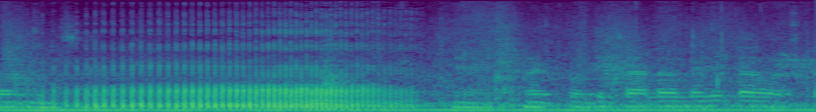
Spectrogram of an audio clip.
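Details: Pug dog snoring while asleep: a low, rattling, rapidly pulsed snore for about two seconds, followed by voices talking indoors.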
